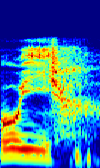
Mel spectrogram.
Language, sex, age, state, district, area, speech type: Santali, male, 18-30, West Bengal, Purulia, rural, spontaneous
